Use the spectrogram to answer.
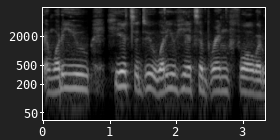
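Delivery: ordinary delivery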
